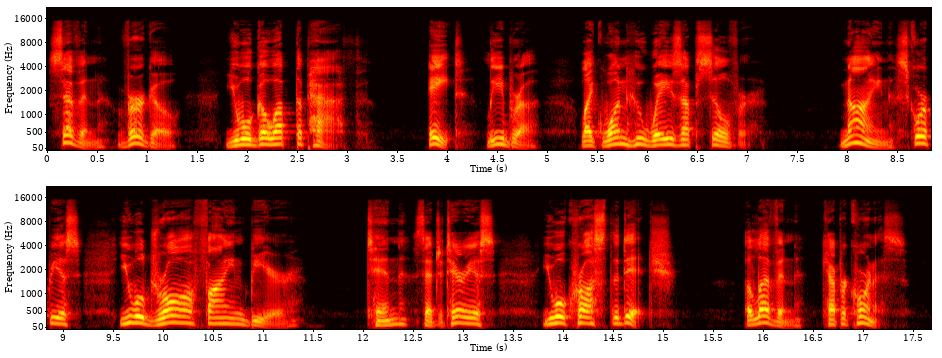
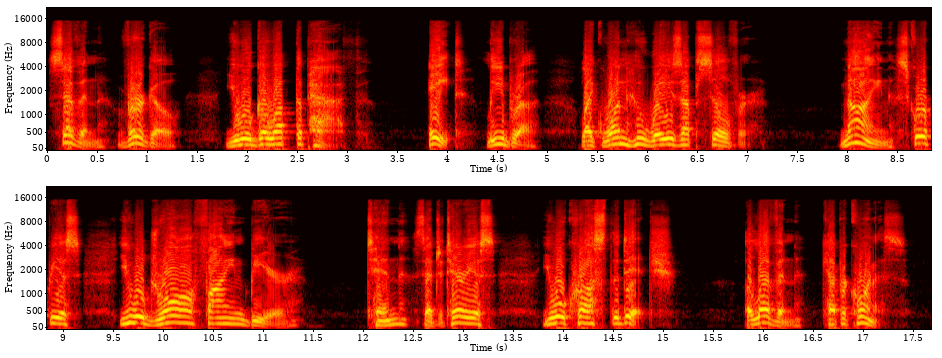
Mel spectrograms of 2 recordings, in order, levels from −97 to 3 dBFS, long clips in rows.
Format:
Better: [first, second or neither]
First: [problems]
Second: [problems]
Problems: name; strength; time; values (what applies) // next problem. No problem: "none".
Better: first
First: none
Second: distortion; heavy; 10% of the sound clipped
